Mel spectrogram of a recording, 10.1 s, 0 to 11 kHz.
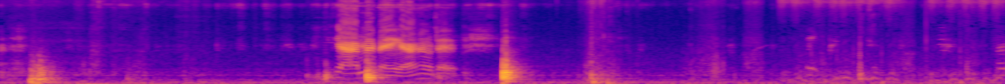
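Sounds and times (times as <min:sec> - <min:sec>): scratchy rustling: 0:05.8 - 0:10.0.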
